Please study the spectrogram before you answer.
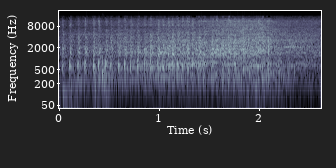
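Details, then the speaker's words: Cheap VW Touareg, recently repaired after sitting: harsh metallic hammering about fifteen hits a second, smearing into continuous rattle under hard acceleration; noise traced to transfer case, stepper motor the only other suspect. "so the noise that we just heard is 100% coming from this transfer case"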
